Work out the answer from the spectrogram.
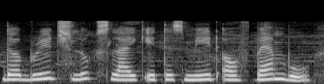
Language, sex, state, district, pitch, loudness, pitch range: English, female, Assam, Kamrup Metropolitan, 220 Hz, -13 LUFS, 210-230 Hz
